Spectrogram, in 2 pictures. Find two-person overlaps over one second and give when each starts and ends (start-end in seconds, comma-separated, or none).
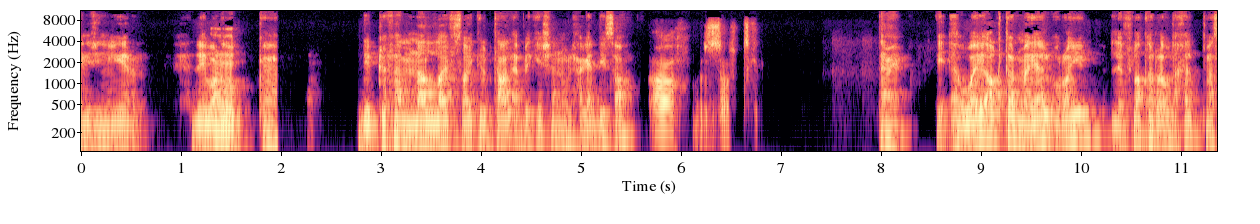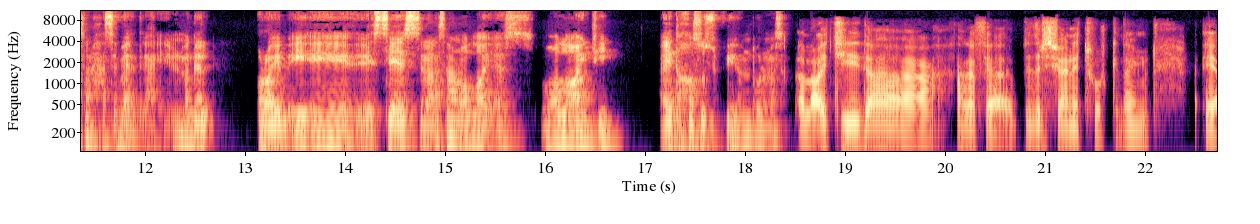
none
